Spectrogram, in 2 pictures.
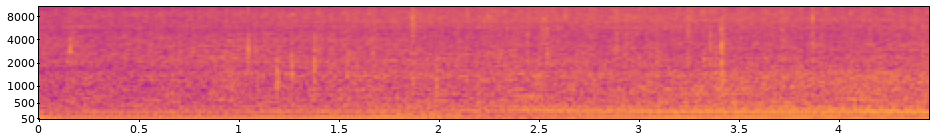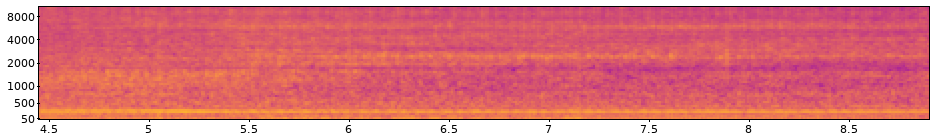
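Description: Toyota GR Supra engine running at a steady idle, then rising a little in pitch and getting louder about halfway through as the car pulls away.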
